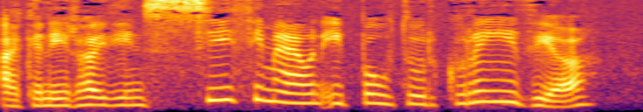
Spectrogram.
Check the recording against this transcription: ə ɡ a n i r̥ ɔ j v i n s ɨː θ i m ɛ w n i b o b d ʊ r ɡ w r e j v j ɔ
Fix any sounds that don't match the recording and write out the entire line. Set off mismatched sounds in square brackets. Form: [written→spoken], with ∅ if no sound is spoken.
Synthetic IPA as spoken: [ə→a] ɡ [a→ə] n i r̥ ɔ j [v→ð] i n s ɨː θ i m ɛ w n i b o [b→w] d ʊ r ɡ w r e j [v→ð] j ɔ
